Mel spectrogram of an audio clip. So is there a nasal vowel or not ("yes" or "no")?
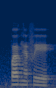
yes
